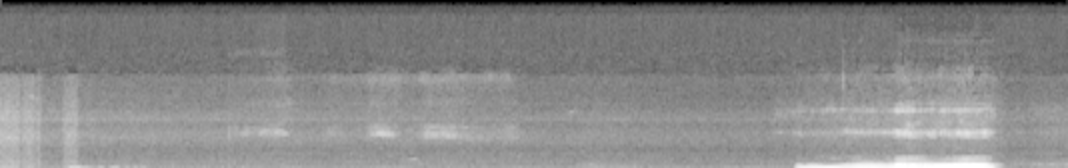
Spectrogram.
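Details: Dog snoring while it rains outside with the windows open: quiet room noise, then one loud, buzzing, rattly snort lasting about a second and a half.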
